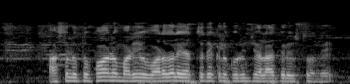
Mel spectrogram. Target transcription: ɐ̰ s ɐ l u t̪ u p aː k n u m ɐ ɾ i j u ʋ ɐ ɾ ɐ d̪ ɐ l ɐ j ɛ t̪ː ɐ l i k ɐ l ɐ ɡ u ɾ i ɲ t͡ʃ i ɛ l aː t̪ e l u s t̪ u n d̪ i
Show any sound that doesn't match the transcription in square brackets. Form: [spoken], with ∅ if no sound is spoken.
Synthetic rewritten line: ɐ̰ s ɐ l u t̪ u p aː [∅] n u m ɐ ɾ i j u ʋ ɐ ɾ ɐ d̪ ɐ l ɐ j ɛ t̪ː ɐ [ɾ] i k ɐ l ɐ ɡ u ɾ i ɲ t͡ʃ i ɛ l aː t̪ e l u s t̪ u n d̪ i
